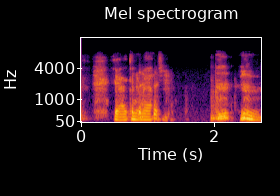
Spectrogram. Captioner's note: laughs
